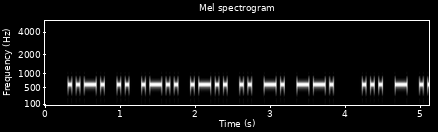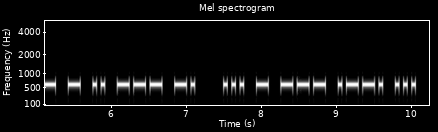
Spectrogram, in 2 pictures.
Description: Morse code, heard as a keyed tone, about 22 wpm, 600 Hz. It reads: FILLING STATION STOPS
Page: Romanen Never af Ken Follet på engelsk.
